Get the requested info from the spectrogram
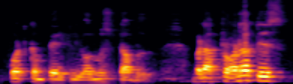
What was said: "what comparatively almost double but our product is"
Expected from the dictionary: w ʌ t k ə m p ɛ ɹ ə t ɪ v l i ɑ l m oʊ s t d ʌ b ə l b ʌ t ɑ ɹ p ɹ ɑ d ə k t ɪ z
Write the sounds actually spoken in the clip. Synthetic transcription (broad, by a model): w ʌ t k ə m p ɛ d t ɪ l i ɑ l m oʊ s t d ʌ b ə l b ʌ t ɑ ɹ p ɹ ɑ d ə k t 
